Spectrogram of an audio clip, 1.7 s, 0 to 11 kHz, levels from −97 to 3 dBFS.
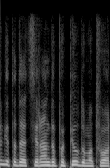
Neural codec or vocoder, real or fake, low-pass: autoencoder, 48 kHz, 32 numbers a frame, DAC-VAE, trained on Japanese speech; fake; 9.9 kHz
